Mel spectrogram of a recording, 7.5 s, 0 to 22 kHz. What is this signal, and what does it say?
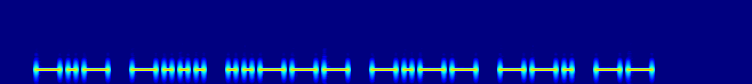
Morse code, heard as a keyed tone, about 15 wpm, 700 Hz. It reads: KB2YGM
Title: USA Call Signs - 6 Characters - 2x Character Spacing - 15wpm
